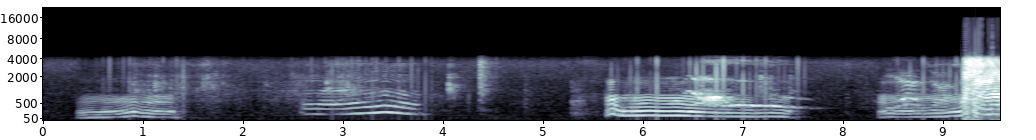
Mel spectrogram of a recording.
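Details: Female German Shepherd growling while guarding her toy. Low, wavering rumbles with harmonic whine-like tones arrive in three separate bursts. People talk softly between and over them, and there is a sharp noise at the end.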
